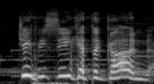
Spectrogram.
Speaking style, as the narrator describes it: Adel screamed far too late

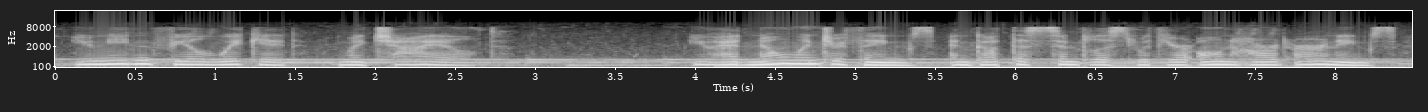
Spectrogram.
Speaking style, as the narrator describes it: said Mrs

